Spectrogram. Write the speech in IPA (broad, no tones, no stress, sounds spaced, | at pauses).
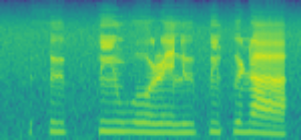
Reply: θ ʉ pː ĩ w o ɭ e l ʉ p ĩ p ɨ ɳ a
